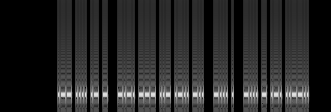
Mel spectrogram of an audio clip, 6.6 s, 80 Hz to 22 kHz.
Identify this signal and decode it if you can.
Morse code, heard as a keyed tone, about 40 wpm, 700 Hz. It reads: WHAT COULD BE BTR?
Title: Sentences from Top 400 Words and Abbreviations 40wpm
